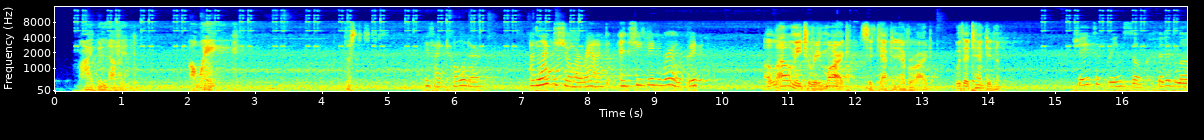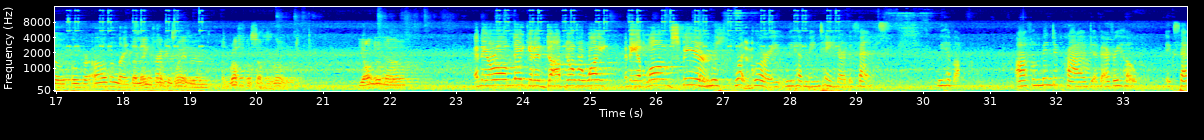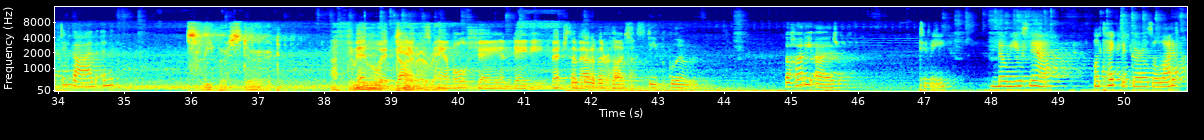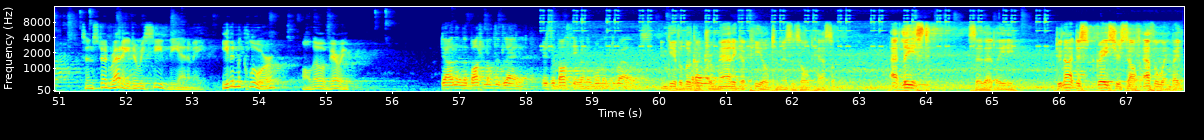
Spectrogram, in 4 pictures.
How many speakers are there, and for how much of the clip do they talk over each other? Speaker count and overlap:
seven, about 8%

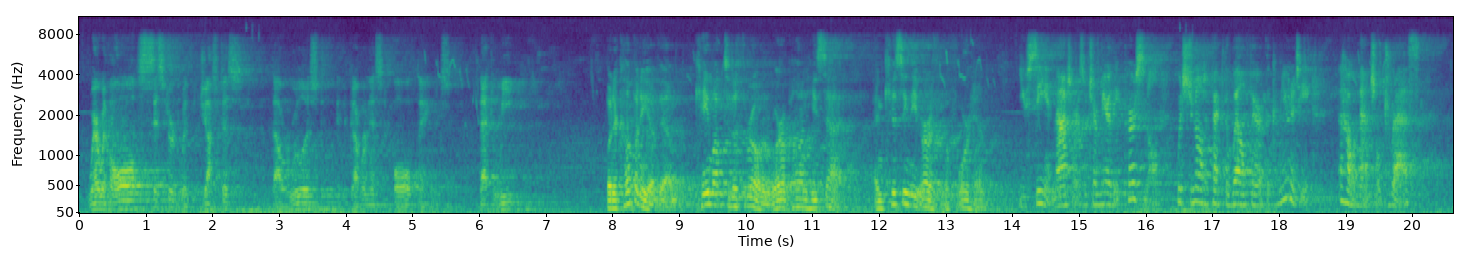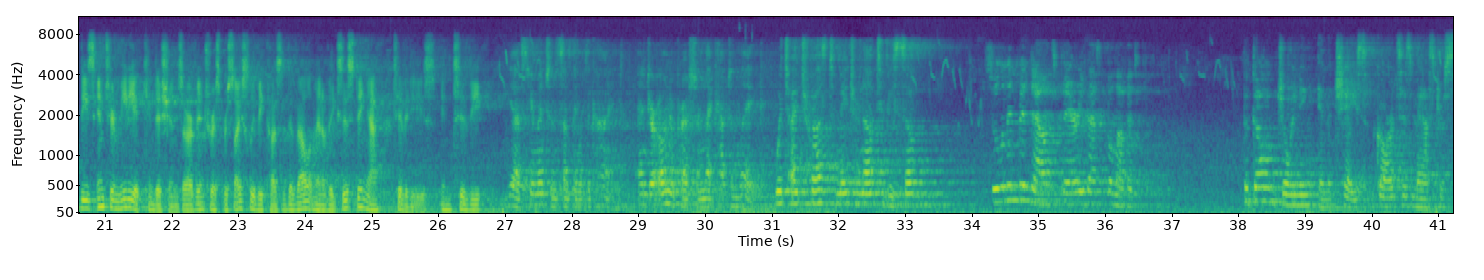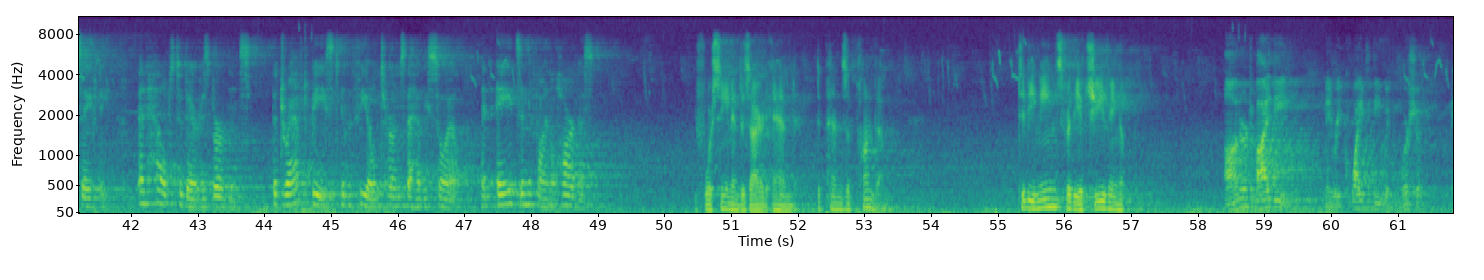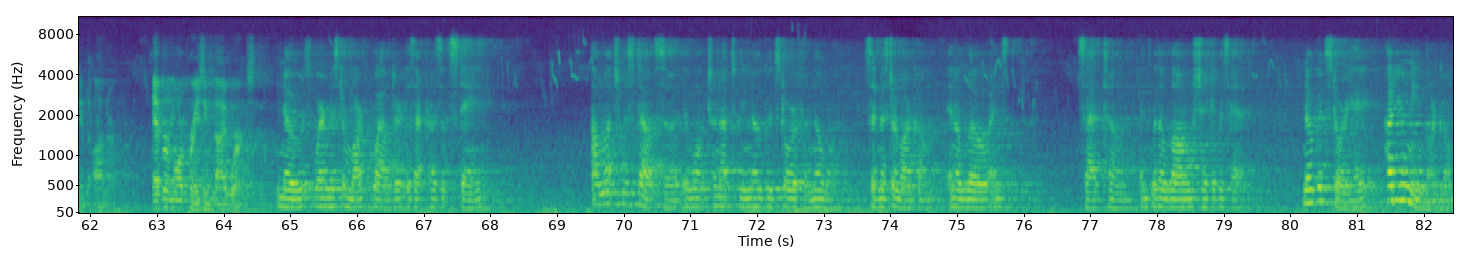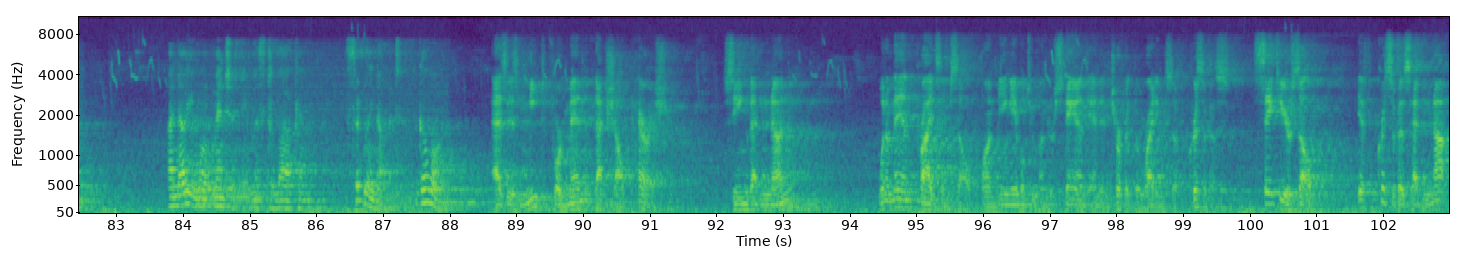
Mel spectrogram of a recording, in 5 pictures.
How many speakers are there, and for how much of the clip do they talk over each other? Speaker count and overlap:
seven, no overlap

